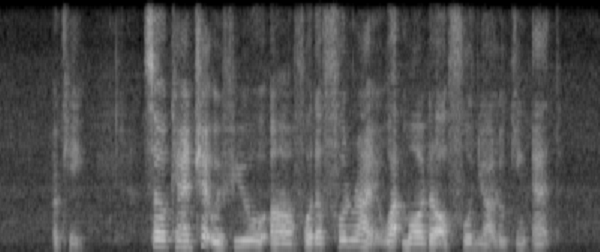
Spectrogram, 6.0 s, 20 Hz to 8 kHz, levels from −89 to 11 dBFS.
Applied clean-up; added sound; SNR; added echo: none; none; none; none.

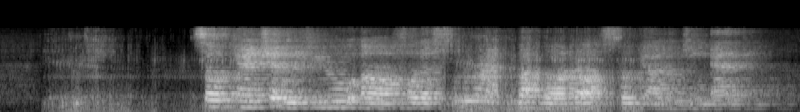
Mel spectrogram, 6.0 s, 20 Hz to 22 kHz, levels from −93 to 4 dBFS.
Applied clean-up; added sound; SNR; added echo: neural separator model SepFormer DNS4.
